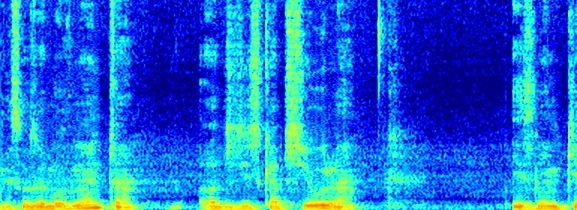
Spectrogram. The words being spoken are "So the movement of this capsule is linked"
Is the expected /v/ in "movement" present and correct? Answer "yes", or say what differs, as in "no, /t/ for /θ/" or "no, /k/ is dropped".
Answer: yes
